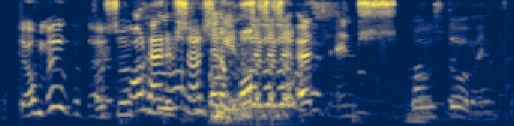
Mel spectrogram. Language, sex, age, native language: Icelandic, male, 12, Icelandic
